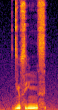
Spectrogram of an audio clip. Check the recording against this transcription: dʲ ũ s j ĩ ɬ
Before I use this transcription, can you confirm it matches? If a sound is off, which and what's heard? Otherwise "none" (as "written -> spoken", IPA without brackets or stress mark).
ɬ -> s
